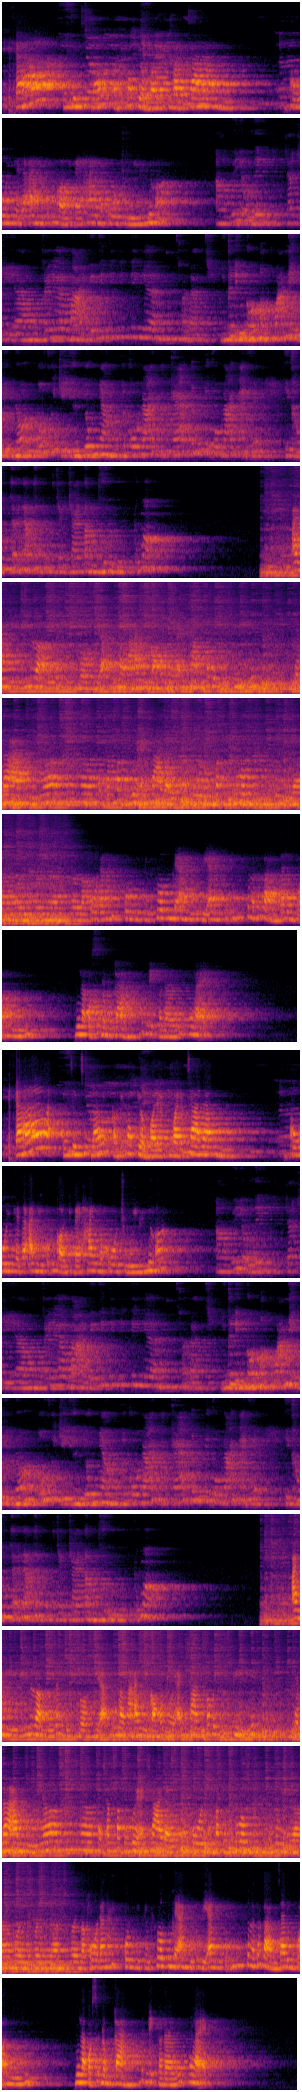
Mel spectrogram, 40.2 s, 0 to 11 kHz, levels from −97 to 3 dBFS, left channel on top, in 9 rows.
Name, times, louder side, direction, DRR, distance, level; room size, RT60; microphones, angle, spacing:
voice 1, 0.2-3.5 4.3-7.0 22.2-26.2 26.7-36.2 36.9-38.8, right 4 dB, 45° right, 6 dB, 0.4 m, -27 dB
voice 2, 0.9-3.1 3.7-4.6 7.7-20.3, equal, 35° left, -5 dB, 2.0 m, -37 dB
sound 1, 21.7-32.2, equal, 25° right, 1.4 m, -31 dB
9.5 x 4.4 x 4.5 m, 1.5 s
head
